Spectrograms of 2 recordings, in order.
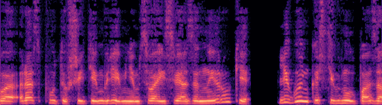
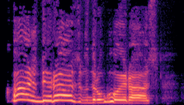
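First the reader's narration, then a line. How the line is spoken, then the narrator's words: Offended grumbling. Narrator (Russian): обиженно бурчал Сенька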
